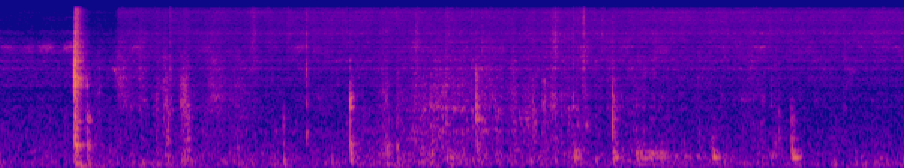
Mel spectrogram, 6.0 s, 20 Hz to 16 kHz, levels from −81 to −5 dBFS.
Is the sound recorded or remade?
remade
